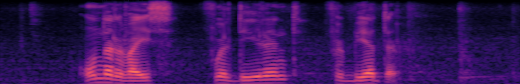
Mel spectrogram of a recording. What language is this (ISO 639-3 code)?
afr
